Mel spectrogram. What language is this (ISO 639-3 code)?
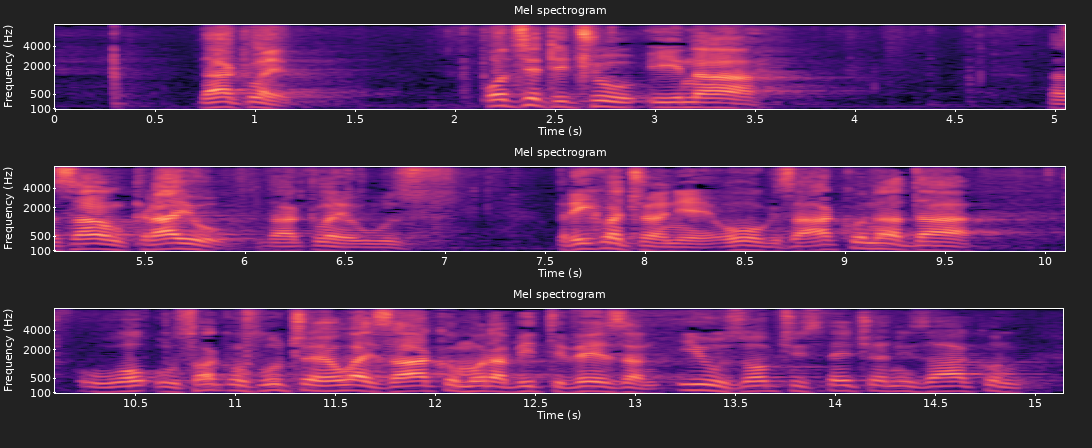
hrv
